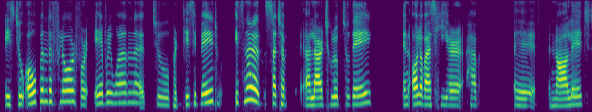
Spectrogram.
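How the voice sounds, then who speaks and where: A woman giving simultaneous interpretation of a panel discussion, speaking haltingly with pauses and filler sounds. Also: mid-range voice, a bit bright, dry recording.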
